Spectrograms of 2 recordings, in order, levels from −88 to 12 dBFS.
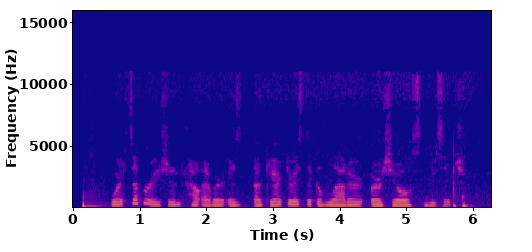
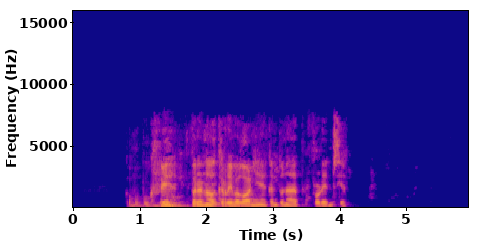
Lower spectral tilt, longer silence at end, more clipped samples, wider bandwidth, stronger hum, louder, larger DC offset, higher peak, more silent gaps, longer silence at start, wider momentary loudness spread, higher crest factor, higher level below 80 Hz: about the same, -7.5 dB/octave vs -6.5 dB/octave; second, 0.35 s vs 1.85 s; neither; first, 11.5 kHz vs 7.8 kHz; neither; second, -36 LUFS vs -18 LUFS; neither; second, -14 dBFS vs 0 dBFS; neither; second, 0.15 s vs 0.85 s; second, 8 LU vs 17 LU; about the same, 22 dB vs 20 dB; about the same, -52 dBFS vs -52 dBFS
